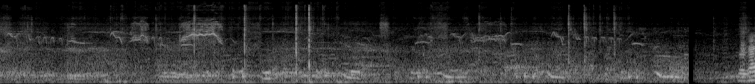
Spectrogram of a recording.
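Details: Kept pigeons, small birds in a pair, coo softly in low, murmuring, throaty phrases that repeat through the recording, with higher chirps from other birds and faint room noise; a brief dropout near the end.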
